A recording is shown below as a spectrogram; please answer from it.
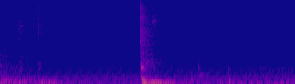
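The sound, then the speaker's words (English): Typing on a computer keyboard: a few faint key clicks around one sharper, louder tap, with no talk. “You should just type in LV, bro.”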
